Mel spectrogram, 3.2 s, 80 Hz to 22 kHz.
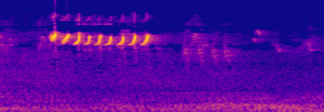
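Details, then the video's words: A sunbird's fighting song, used to lure birds: a single quick, very high trill of about eight sharp, evenly spaced notes lasting a second, then soft low background hum. "Tiếng chim hút mật 5 màu dùng đi mồi đánh bổi - Tiếng chim hút mật 5 màu hót đấu"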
